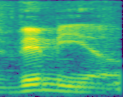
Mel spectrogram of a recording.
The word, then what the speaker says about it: Vimeo: as I I'm bigger they will pronounce it like video but it's vimeo yeah cuz it has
